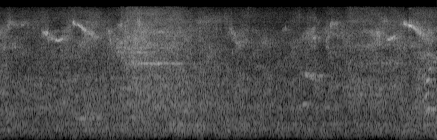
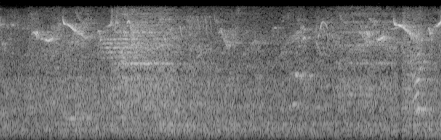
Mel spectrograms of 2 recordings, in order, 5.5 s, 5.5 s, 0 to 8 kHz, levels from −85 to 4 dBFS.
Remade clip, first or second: first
